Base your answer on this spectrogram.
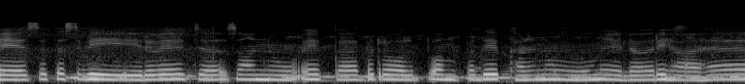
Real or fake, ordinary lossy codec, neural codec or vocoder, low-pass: real; none; none; 7.2 kHz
